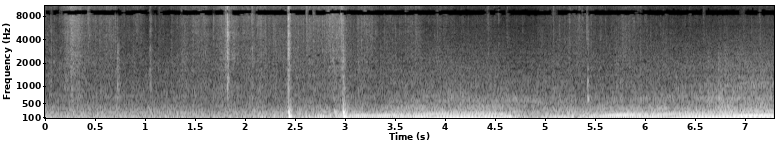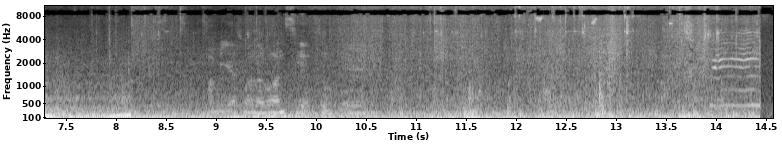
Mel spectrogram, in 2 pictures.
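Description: Toyota Hilux pickup engine heard from inside the cab, pulling away and revving up twice, each climb in pitch lasting a couple of seconds, with a few sharp knocks from the cabin near the start.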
